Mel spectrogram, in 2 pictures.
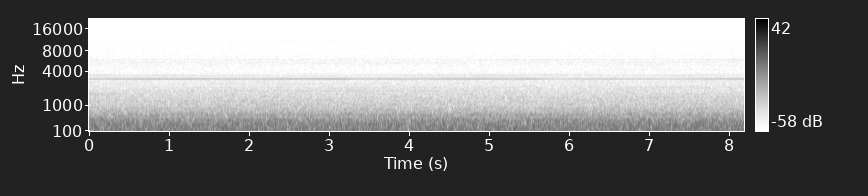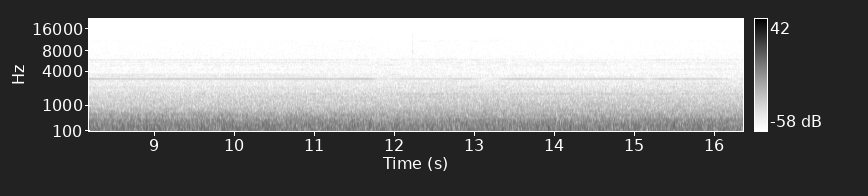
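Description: Jet engines roar steadily inside an airliner cabin in flight.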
